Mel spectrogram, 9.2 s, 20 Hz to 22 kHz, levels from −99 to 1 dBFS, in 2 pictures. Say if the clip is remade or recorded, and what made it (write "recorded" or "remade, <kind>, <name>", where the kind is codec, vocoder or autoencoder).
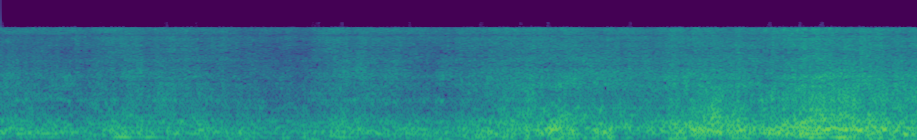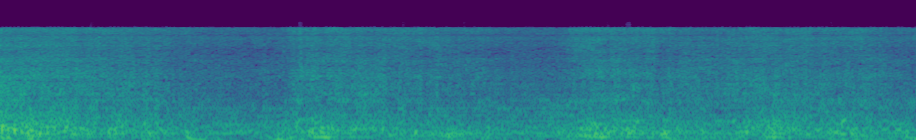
remade, codec, HILCodec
